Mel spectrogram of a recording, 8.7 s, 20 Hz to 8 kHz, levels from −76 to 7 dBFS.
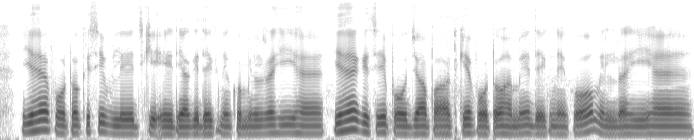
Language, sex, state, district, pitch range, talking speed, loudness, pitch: Hindi, male, Rajasthan, Churu, 115-125 Hz, 165 wpm, -25 LUFS, 115 Hz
